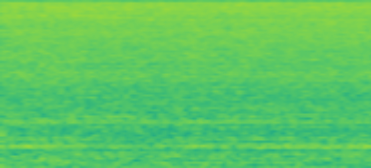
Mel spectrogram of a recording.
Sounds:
vehicle, motor vehicle (road), bus

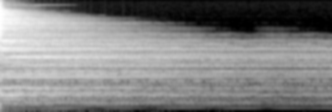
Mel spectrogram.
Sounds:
percussion, cymbal, crash cymbal, music, musical instrument

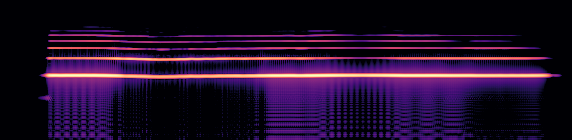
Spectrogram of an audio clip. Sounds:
musical instrument, music, woodwind instrument

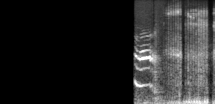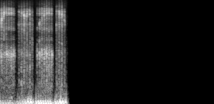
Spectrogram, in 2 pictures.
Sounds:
meow, pets, animal, purr, cat

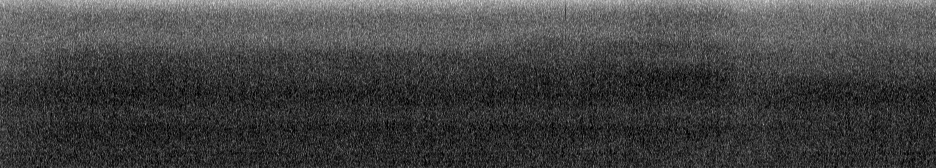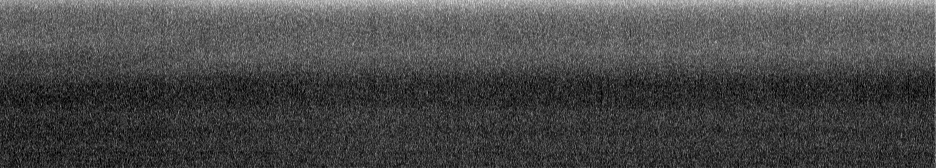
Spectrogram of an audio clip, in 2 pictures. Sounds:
water

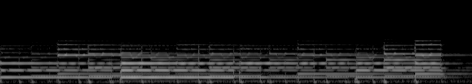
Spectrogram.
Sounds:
guitar, plucked string instrument, electric guitar, music, musical instrument

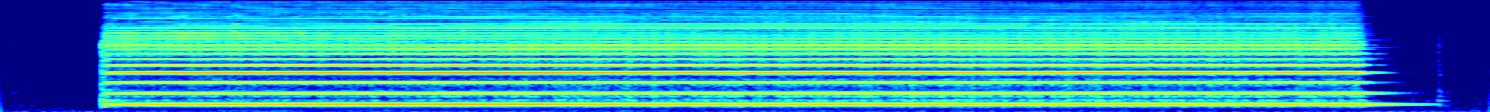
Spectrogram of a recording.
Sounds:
bowed string instrument, musical instrument, music

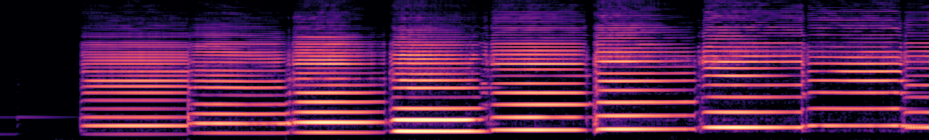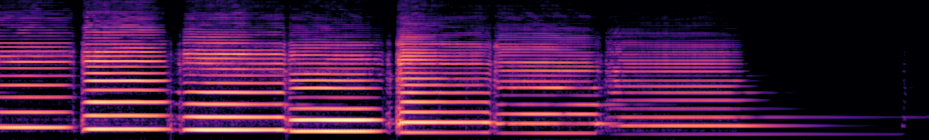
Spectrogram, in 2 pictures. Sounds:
bowed string instrument, music, musical instrument

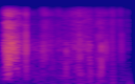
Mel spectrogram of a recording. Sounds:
crackle

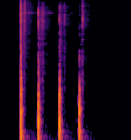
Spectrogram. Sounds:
domestic sounds, knock, door, wood

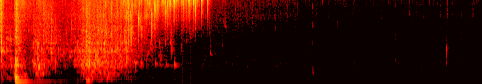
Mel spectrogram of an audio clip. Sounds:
water, splash, liquid

